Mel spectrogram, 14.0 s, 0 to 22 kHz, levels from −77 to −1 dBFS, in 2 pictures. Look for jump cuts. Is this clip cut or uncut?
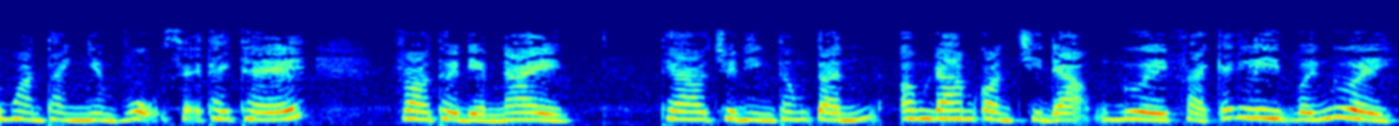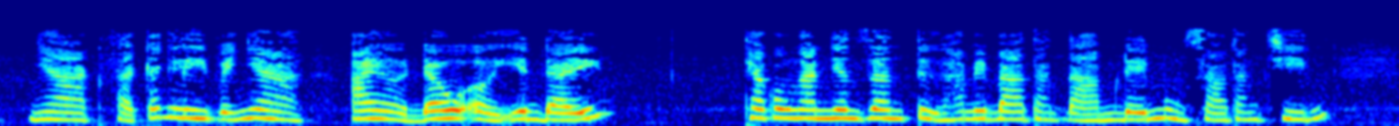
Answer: uncut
